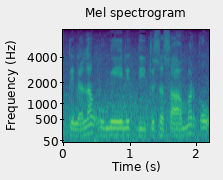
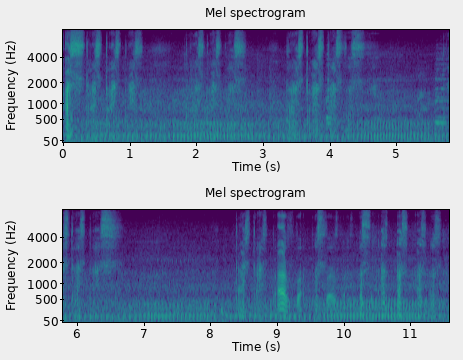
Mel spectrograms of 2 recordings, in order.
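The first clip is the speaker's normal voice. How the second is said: breathy whispered chant; whispering; 3 semitones lower, 19 dB quieter than usual. Real, not acted. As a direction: whisper it over and over, urging. Urging the bike uphill.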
